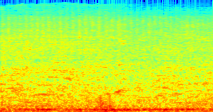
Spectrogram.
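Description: Street background noise: a steady low rumble with faint voices.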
